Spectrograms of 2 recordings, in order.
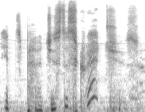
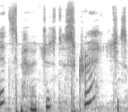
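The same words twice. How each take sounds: First: Hushed whisper. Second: Put-on soft high baby-talk whisper; high cooing whisper. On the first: Pretend. Repeating cat's title, softly. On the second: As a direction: coo it softly up high. Repeating cat's title higher.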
